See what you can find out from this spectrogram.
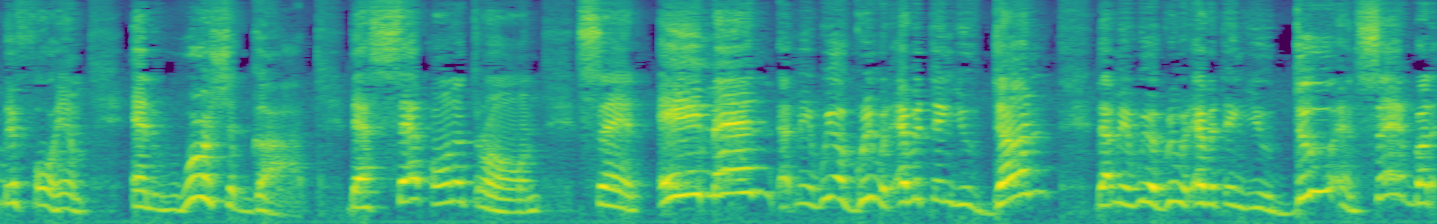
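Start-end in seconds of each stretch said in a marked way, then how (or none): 5.0-5.8 high-pitched, exultant amen; ringing amen. Retold or imitated. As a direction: call it out high like a worshipper. Quoting worshippers before the throne.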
